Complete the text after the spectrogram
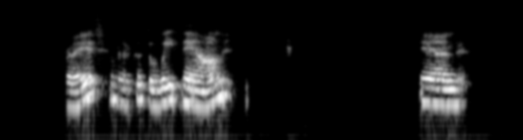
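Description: An elderly woman speaks calmly, heard through a microphone on an online call.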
